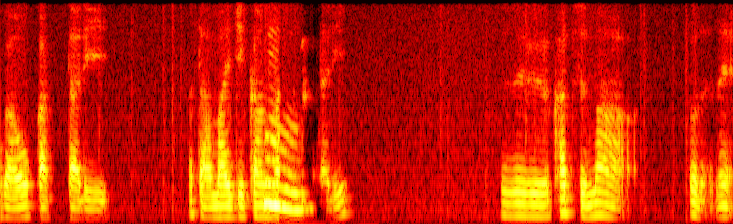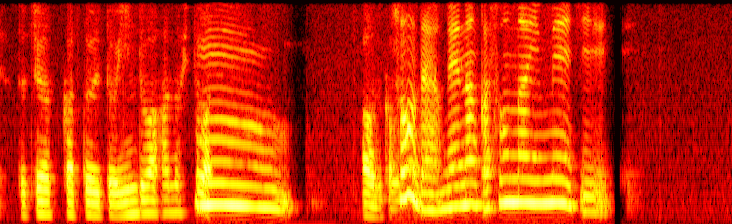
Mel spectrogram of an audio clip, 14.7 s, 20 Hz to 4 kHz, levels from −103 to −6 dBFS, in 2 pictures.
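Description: From 2.79 to 3.25 s the speech sinks by roughly 40 dB. It happens again from 9.44 to 10.24 s and from 11.42 to 11.89 s. This is speech suppressed in double talk, and the likely cause is that the far end was talking at the same moment. The echo canceller could not tell this talker apart from its own loudspeaker echo, so it pulled the whole signal down.

At 10.43 to 10.51 s, a faint scrap of the voice trails the original by 115 ms, sitting about 40 dB under it. A second, slightly stronger scrap follows from 13.57 to 13.70 s at about 35 dB down with the same delay. This is echo leak. It likely comes from a far-end loudspeaker whose echo canceller left some residue of the returned sound uncancelled.

In between, the room sound vanishes for a moment from 12.72 to 12.83 s, dropping about 39 dB, and again from 13.35 to 13.57 s, dropping about 40 dB, then comes straight back. This is background gated by the echo canceller. 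While the loudspeaker played, the canceller clamped the microphone hard, and it released once playback stopped. All of this is heard through the G.711 call path, which keeps nothing above 4 kHz.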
